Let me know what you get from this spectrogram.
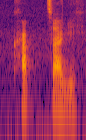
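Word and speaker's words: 갑자기: र यसको उच्चारण चाहिँ के हुन्छ? ठिक छ, आधा प यो चाहिँ खाप्चागी।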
